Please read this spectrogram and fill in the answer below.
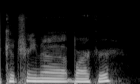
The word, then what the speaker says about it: Katrina Barker: Katrina Barker. I said it right? – Yeah.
